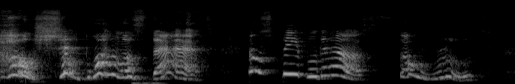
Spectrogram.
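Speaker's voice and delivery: play-acted very high, swooping, frightened outburst. Describing someone barely getting away, acting out running scared. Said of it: "running afraid and being like".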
